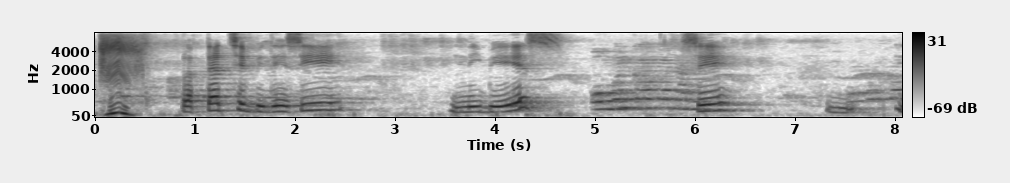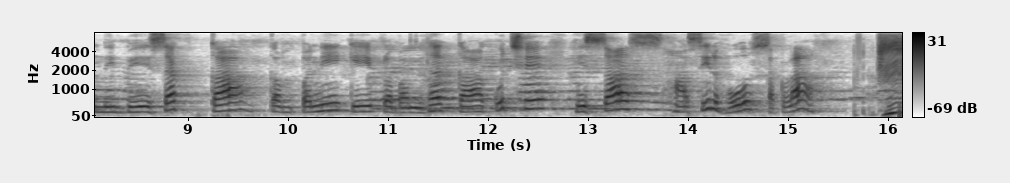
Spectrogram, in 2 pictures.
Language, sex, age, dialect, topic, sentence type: Bhojpuri, female, 18-24, Western, banking, statement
